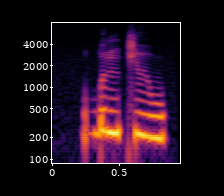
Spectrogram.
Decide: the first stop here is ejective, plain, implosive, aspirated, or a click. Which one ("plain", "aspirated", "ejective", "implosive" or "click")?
implosive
